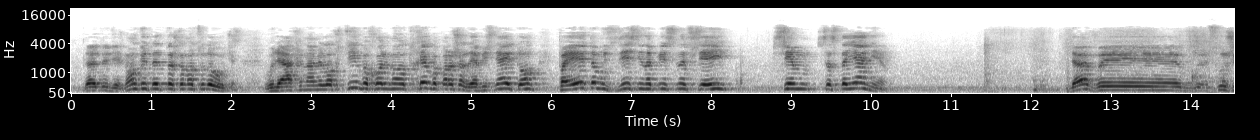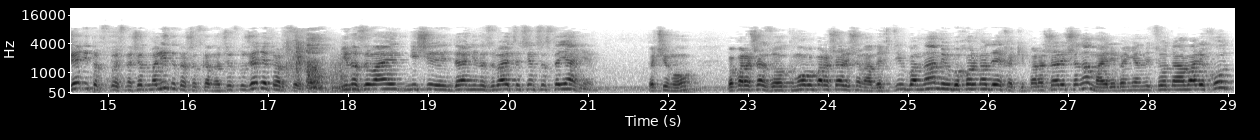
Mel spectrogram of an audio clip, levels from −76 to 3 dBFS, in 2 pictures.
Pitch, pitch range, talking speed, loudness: 215 Hz, 185-235 Hz, 125 wpm, -15 LUFS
